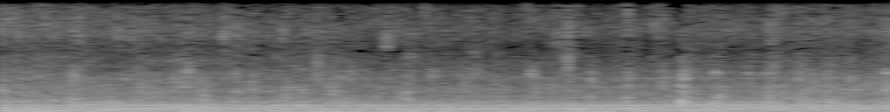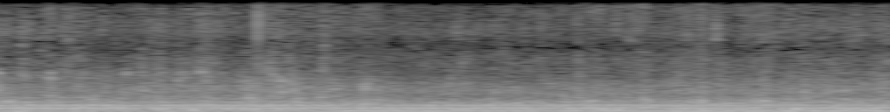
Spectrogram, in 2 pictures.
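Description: The motor of a small flat-bottomed swamp boat running at a steady, even pitch as the boat travels along the water.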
